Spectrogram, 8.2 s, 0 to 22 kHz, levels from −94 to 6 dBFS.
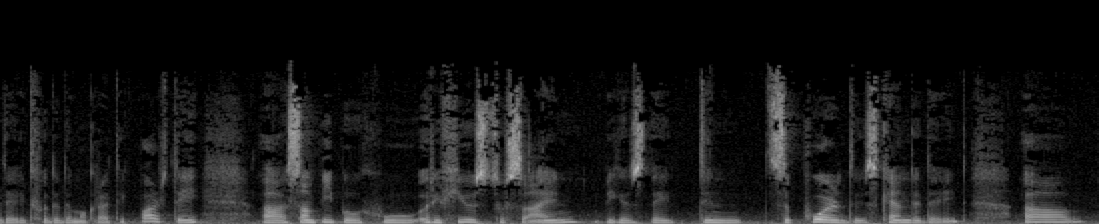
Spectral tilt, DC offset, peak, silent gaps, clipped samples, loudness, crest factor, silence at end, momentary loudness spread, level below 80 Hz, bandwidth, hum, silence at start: -2.5 dB/octave; under 0.1%; -12 dBFS; none; under 0.1%; -32 LUFS; 22 dB; 0 s; 13 LU; -56 dBFS; 15.5 kHz; none; 0 s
